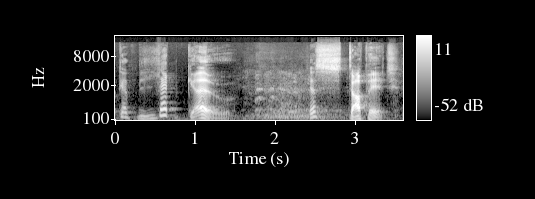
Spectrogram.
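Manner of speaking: slow, fussy little voice telling himself off; drawn-out inner scolding, laughing; mock Poirot self-scolding. Telling himself to stop fussing.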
